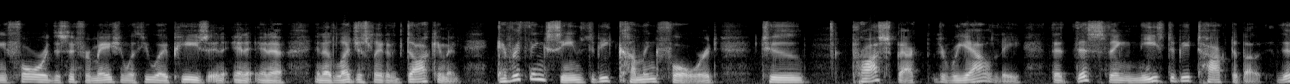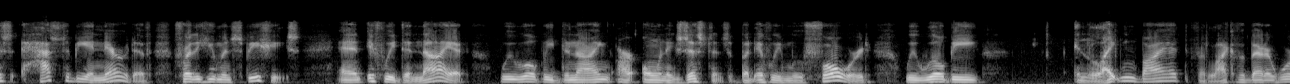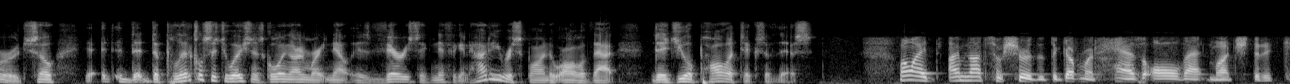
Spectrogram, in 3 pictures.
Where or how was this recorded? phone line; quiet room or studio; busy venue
phone line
